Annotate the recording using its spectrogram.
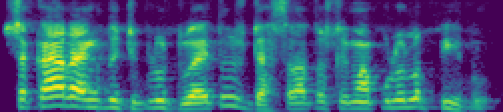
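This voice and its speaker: A man's voice: sits high, expressive, racing. A man giving a religious talk over a video call, answering questions in a folksy way with everyday examples. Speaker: religious teacher. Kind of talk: online Q&A sermon.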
